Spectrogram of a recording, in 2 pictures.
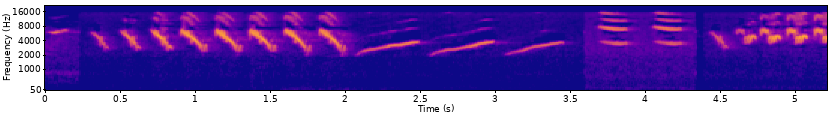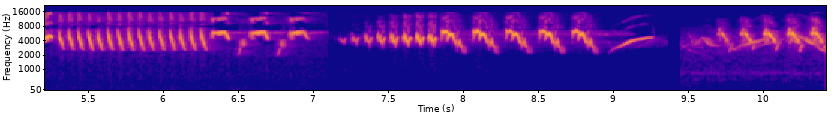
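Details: High, clear tree pipit song: a rapid series of downslurred notes, a few rising whistles, a very fast buzzing trill, then more sweeping phrases delivered in quick succession.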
